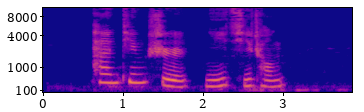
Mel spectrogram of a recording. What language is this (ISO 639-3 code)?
zho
